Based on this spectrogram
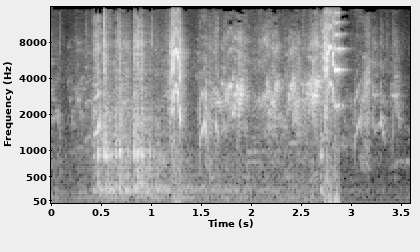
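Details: Cockatiel song meant to stimulate mating and breeding, here harsh and buzzy: rough squawking notes with a couple of sharp, higher accents over a low background hum.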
